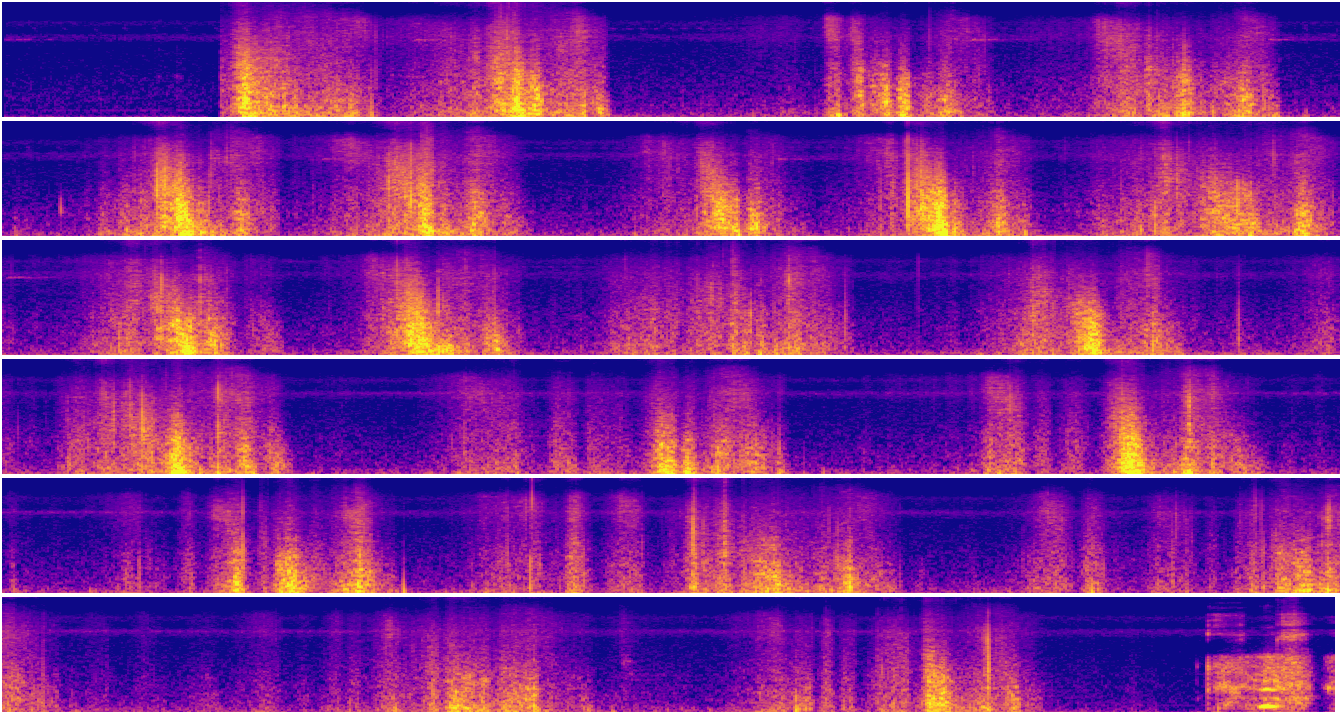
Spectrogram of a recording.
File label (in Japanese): 囁きながら耳かき 右, ASMR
